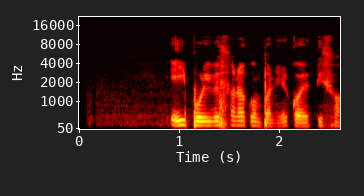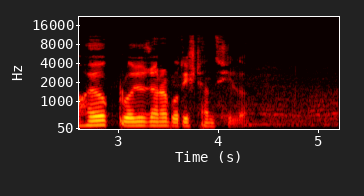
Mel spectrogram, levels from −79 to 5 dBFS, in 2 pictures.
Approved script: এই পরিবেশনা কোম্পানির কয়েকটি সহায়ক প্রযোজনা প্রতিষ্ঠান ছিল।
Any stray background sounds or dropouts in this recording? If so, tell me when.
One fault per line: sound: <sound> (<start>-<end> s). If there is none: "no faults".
no faults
